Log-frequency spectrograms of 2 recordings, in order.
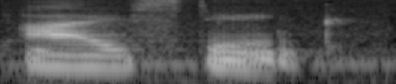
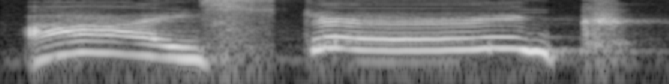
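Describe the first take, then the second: First: It is said flatly, without excitement. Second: It is said big and excited.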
